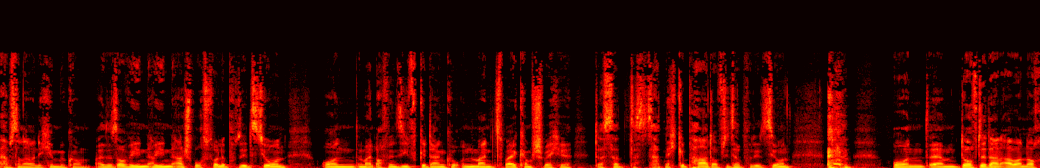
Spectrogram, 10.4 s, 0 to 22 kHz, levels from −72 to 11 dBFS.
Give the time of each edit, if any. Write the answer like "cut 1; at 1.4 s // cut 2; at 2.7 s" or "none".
cut 1; at 1.5 s // cut 2; at 3.6 s // cut 3; at 6.3 s // cut 4; at 8.2 s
